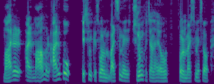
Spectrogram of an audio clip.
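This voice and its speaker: At a church service, a male pastor with a mid-range voice preaches his Sunday sermon at a quick pace. He keeps addressing the congregation with rhetorical questions.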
